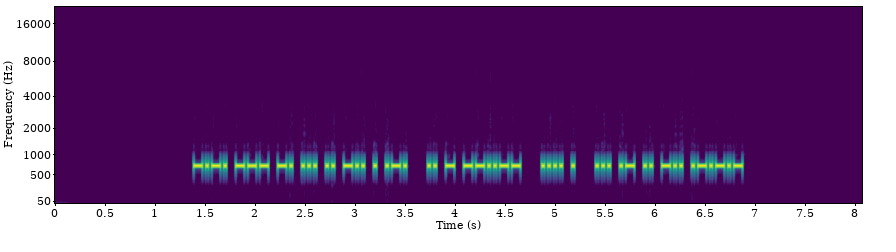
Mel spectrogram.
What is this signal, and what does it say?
Morse code, heard as a keyed tone, about 37 wpm, 700 Hz. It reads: CONSIDER IT, HE SAID.
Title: Sentences from Top 1000 Words - Review Part 4 - 40wpm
